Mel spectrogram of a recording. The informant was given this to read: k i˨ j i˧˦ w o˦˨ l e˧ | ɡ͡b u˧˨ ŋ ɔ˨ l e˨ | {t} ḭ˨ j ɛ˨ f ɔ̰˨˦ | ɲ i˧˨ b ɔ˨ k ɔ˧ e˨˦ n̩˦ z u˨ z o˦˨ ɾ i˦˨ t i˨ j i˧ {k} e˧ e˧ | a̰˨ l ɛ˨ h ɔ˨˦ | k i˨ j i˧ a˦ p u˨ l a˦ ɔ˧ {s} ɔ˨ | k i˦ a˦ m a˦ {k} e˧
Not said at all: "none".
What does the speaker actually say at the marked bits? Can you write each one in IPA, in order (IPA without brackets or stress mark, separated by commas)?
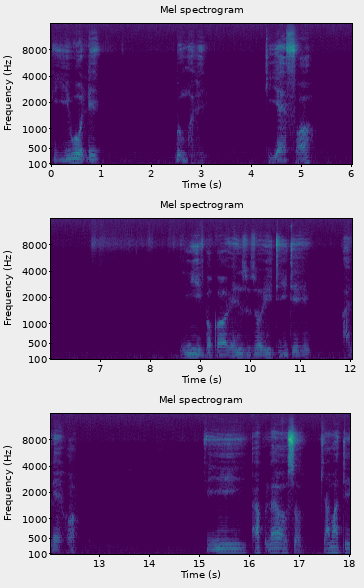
k, t, s, t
